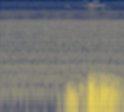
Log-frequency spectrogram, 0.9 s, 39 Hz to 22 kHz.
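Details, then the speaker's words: Paediatric acyanotic congenital heart disease teaching: patent ductus arteriosus continuous machinery murmur, a low rumbling murmur without a gap, heard at the left upper sternal border near the pulmonary area, with very soft S1 and loud P2 from increased pulmonary flow. "And the pulmonary component of the second heart sound is loud due to increased pulmonary blood flow. Listen to it again. Could you identify the loud P2? It's called a machinery murmur."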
